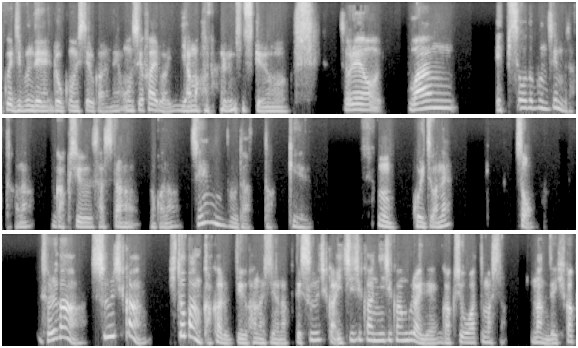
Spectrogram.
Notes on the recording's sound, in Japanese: ZOOMライブの模様です。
